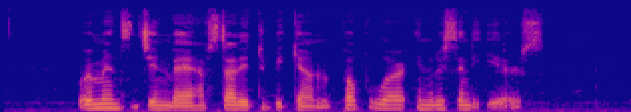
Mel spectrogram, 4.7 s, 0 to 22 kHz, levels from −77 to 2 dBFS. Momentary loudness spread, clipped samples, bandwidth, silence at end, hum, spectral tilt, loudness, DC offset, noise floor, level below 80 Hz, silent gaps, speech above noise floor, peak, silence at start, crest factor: 8 LU; under 0.1%; 16.5 kHz; 0.65 s; none; -4 dB/octave; -30 LUFS; under 0.1%; -60 dBFS; -58 dBFS; none; 30 dB; -10 dBFS; 0.6 s; 20 dB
